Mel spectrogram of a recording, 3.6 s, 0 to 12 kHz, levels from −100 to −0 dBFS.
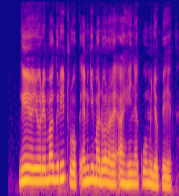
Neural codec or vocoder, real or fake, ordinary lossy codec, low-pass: vocoder, 24 kHz, 100 mel bands, Vocos; fake; none; none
